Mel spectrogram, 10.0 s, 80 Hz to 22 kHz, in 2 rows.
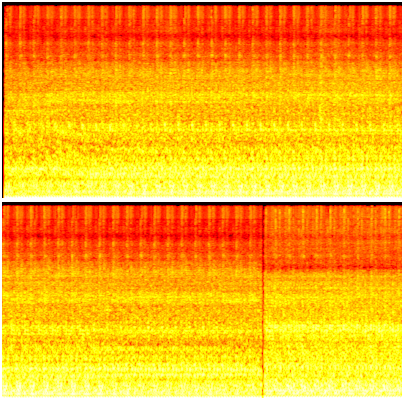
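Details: Volvo V70 D5 120 kW diesel idling with a steady light ticking, about three per second, from failed hydraulic lifters; nine found damaged and one completely out, fixed by replacing them.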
